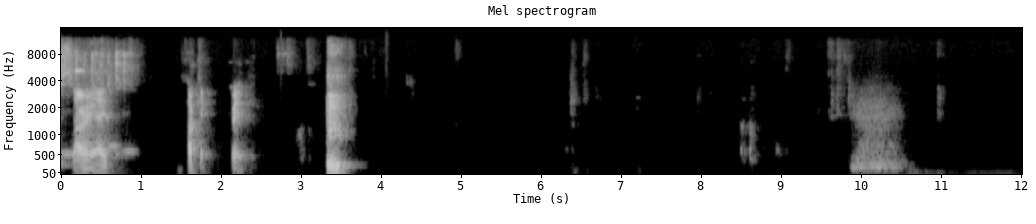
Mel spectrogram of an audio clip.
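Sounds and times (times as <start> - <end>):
man clearing his throat: 3.3 - 3.7.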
